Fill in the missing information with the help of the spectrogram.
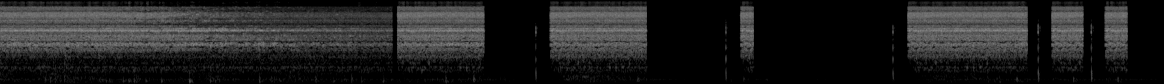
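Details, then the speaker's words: Virtual game, child's braces procedure with a lip guard in place: dental water spray rinsing the teeth and suction removing the water before bracket bonding, heard as loud hissing bursts that start and stop abruptly. "let's rinse off the teeth can you spray them with water I run the suction to remove the water but I want to"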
